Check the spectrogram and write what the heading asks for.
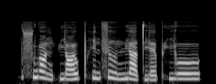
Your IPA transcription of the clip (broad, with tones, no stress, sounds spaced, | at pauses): s w ɑ˥˩ ŋ p j ɑ˧˥ ʊ̯ pʰ i˧ n s ɹ̩˥˧ n̪ j ä˥˩ t̪ j ɛ˧˥ pʰ j o˥ ʊ̯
